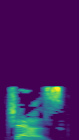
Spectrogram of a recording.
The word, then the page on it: chas: British English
